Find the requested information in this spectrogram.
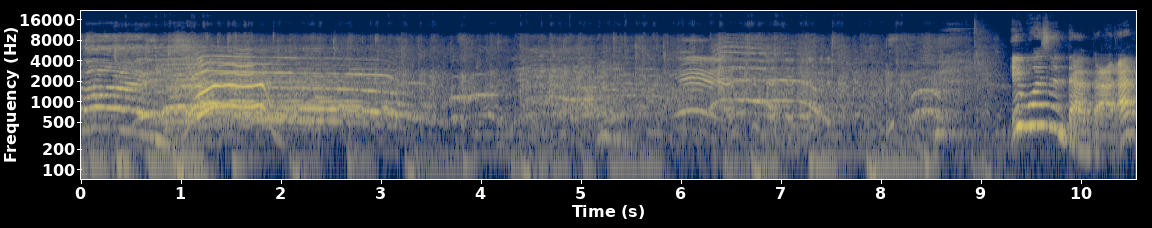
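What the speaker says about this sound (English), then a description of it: "everyone started cheering." Wedding guests cheer, whoop and laugh as the bridal party walks in, a lively crowd roar with shouts rising and falling, then a fresh burst of cheering near the end.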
